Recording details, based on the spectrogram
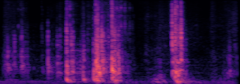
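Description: Keys jangling on a brand-new Phoenix boat, a few quick metallic clinking shakes in irregular bursts, close and alone.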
